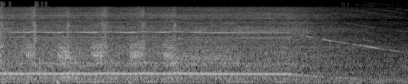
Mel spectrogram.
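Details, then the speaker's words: Bissell PowerForce Compact Turbo vacuum after service, reassembled with attachments: smooth, steady high-pitched motor whine with even airflow, then winds down when switched off; sounds much better than before. "Well, that sounds a lot better than it did."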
